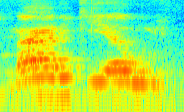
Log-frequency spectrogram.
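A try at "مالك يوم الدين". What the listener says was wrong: Huruf lam maliki, bukan maliki kayak hampir mau huruf ra. Yang tadi huruf lam Maliki ya.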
